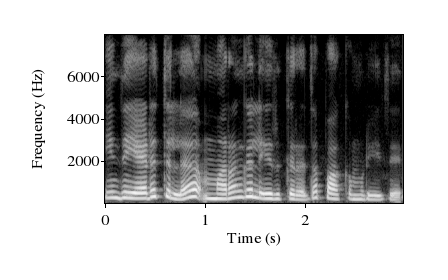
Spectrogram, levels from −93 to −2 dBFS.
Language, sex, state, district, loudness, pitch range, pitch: Tamil, female, Tamil Nadu, Nilgiris, -14 LUFS, 215-275 Hz, 230 Hz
